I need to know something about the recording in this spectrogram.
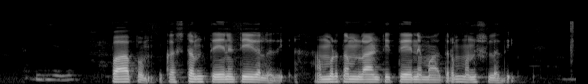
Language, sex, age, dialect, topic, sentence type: Telugu, male, 25-30, Southern, agriculture, statement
